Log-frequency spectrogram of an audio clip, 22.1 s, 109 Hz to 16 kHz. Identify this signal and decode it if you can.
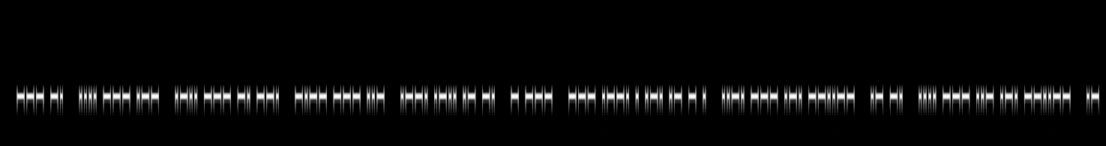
Morse code, heard as a keyed tone, about 25 wpm, 600 Hz. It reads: ON HOW LONG YOU PLAN TO OPERATE FOR, AN HOUR, A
